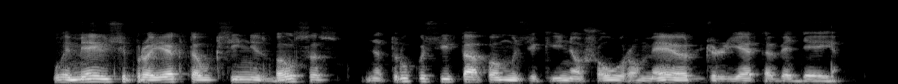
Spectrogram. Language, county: Lithuanian, Utena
